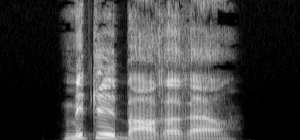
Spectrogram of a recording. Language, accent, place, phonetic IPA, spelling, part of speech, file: German, Germany, Berlin, [ˈmɪtl̩baːʁəʁɐ], mittelbarerer, adjective, De-mittelbarerer.ogg
- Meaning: inflection of mittelbar: 1. strong/mixed nominative masculine singular comparative degree 2. strong genitive/dative feminine singular comparative degree 3. strong genitive plural comparative degree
